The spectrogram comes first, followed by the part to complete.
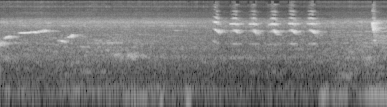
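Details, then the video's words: Juvenile white-rumped shama practising its song: soft warbled notes at first, then a quick run of about ten high, evenly spaced ticking notes, with faint low knocks underneath. "murai batu pastol belajar bunyi"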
